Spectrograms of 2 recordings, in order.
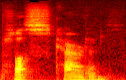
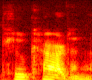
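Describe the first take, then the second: First: The s before the c is pronounced. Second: The s before the c is silent. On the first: "but literally" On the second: "I think it's pronounced"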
